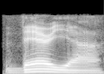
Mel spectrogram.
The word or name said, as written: Veroia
